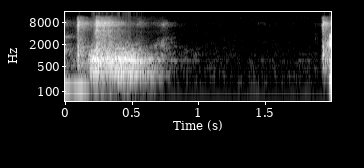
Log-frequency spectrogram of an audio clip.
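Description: A man's voice finishing a short spoken word at the start, then dead silence from a noise gate until speech resumes at the very end.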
